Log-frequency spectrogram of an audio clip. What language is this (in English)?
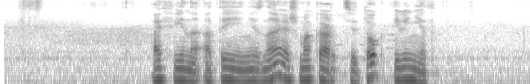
Russian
